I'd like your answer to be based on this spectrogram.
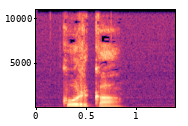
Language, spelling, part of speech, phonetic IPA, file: Polish, kurka, noun / interjection, [ˈkurka], Pl-kurka.ogg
